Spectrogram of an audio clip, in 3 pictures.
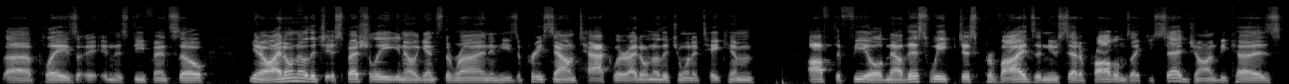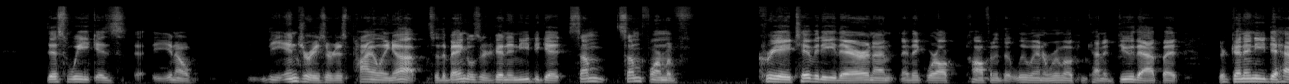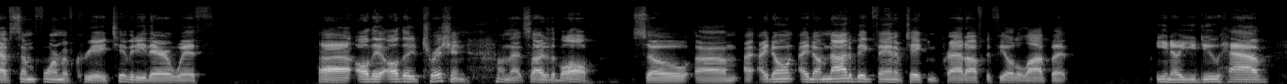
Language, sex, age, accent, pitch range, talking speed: English, male, 30-49, American, 95-115 Hz, 220 wpm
